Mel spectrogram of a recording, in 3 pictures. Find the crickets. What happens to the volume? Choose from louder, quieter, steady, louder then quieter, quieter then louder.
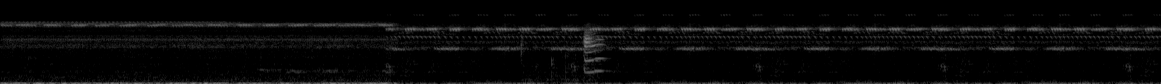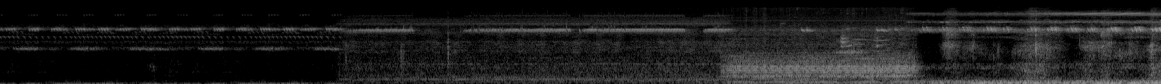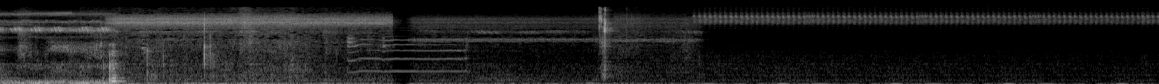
louder then quieter.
